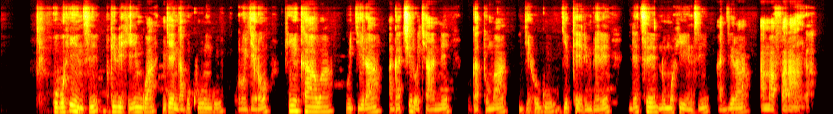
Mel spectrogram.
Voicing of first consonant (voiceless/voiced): voiced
